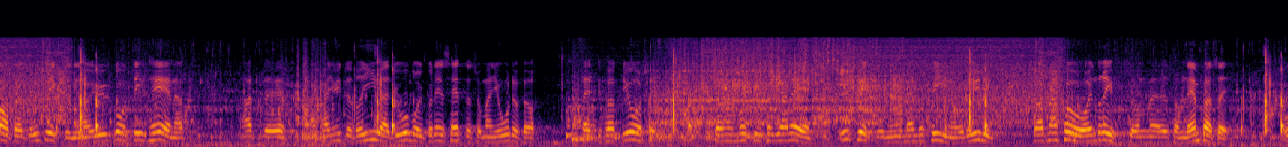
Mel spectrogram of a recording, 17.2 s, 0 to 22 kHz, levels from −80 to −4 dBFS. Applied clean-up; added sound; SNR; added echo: none; Toilet flush + Crushing; 4 dB; none.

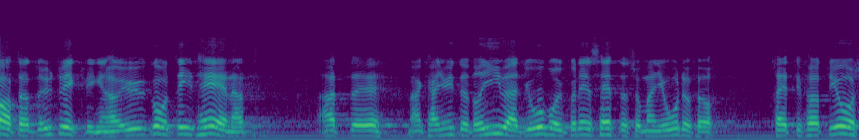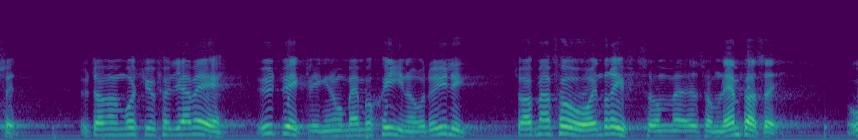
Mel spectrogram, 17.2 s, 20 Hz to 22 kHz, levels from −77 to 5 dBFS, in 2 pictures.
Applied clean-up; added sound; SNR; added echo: none; none; none; none.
